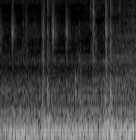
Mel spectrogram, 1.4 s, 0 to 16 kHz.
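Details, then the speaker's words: Chinese diesel heater installed on a MacGregor 26X sailboat, heating the cabin: steady low fan rumble with light, even ticking from the metering pump, nothing uneven; normal running. "you can hear it clicking and it's warming up the cabin quite nicely"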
